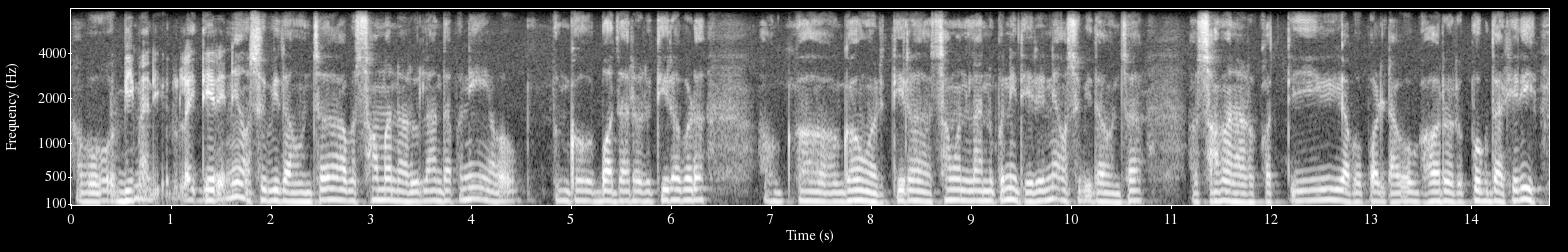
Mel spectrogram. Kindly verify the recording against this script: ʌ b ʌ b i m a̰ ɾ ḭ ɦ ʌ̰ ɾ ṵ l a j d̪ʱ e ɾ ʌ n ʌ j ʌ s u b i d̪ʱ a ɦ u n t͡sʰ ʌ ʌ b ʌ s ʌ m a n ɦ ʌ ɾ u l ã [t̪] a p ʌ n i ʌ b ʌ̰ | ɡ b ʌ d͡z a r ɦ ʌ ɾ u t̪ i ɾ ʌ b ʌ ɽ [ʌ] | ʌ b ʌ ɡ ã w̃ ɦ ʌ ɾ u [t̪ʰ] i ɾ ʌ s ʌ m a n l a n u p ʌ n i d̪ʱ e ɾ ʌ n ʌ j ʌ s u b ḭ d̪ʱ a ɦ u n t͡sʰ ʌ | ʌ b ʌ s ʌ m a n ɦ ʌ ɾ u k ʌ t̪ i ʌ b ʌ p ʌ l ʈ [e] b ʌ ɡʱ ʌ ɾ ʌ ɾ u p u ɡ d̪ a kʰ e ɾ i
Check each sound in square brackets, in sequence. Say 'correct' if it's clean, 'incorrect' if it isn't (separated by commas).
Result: incorrect, correct, incorrect, incorrect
